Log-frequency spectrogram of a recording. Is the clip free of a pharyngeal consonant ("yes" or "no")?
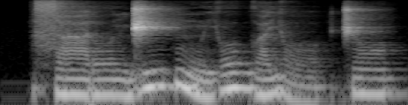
yes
